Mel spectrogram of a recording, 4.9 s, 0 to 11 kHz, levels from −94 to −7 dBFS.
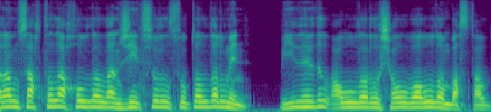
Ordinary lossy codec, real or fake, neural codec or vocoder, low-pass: none; fake; autoencoder, 22.05 kHz, a latent of 192 numbers a frame, VITS, trained on many speakers; none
